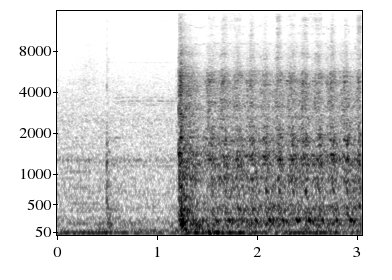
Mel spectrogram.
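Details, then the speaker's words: Car running for the first time after the spark plug leads were rewired: it catches abruptly and runs ragged, firing pulses stumbling about three per second, with the ignition timing far out, set on cylinder 4 instead of 1. "It's way out. Okay. It's way out."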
